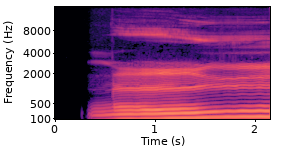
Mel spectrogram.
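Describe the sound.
A cow moos once, a single loud, low, drawn-out call that starts abruptly and holds a steady, richly harmonic tone for nearly two seconds with nothing else around it.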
